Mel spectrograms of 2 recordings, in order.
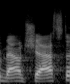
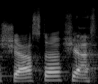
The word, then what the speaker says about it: Shasta: the the part through Mount Shasta that's how you say it right Mount Shasta Shasta Shasta over there think of the drink you know she has to drink Shasta yeah there you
